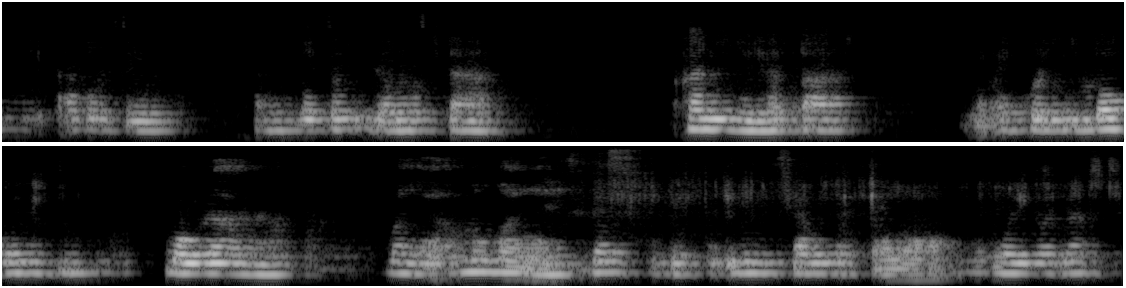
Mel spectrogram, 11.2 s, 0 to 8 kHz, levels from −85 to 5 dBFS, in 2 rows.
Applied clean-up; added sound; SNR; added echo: neural mask model DeepFilterNet 3.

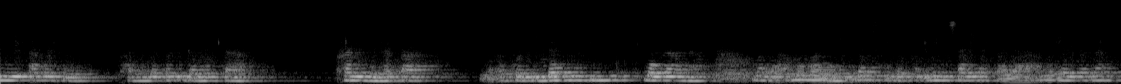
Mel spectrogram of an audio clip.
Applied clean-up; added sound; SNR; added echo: neural separator model SepFormer DNS4.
